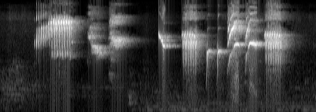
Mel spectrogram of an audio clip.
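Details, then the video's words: Jalak suren, the Asian pied starling, recorded to train and lure others of its kind: a buzzy, harsh phrase and short whistles, then a jumble of sharp downslurred whistles and raspy notes over a faint low hum. "MASTERAN SUARA BURUNG JALAK SUREN GACOR | GRACUPICACONTRA | ASIAN PIED STARLING SOUNDS"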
